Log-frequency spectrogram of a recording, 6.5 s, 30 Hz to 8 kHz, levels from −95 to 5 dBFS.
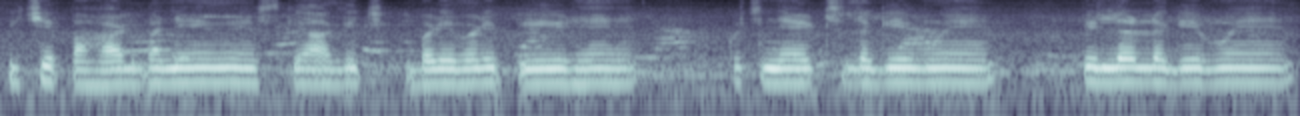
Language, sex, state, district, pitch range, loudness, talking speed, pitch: Hindi, male, Maharashtra, Mumbai Suburban, 150-155 Hz, -16 LUFS, 175 wpm, 150 Hz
